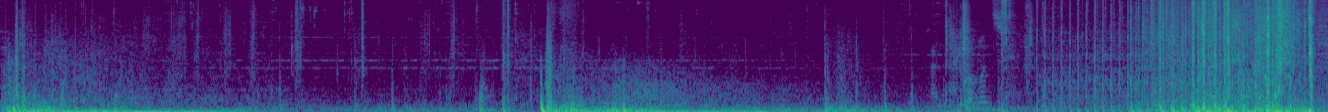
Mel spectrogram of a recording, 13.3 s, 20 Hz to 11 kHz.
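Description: Rampart-17 assault rifle fire in the video game Black Ops 4, loud rapid bursts crackling over a busy battlefield mix of explosions and effects, with game announcer callouts in between.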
